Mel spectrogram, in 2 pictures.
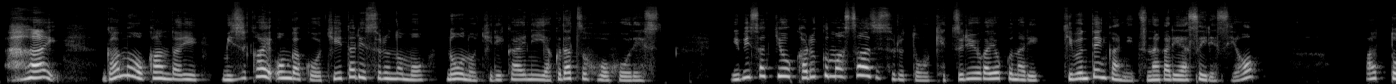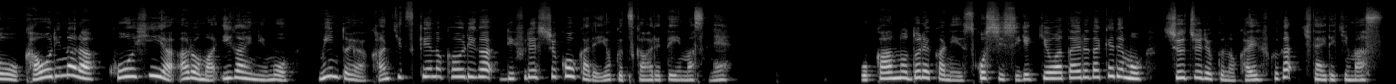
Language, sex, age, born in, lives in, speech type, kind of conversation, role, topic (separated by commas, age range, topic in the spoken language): Japanese, female, 40-44, Japan, Japan, read, expert-assistant, expert, 新しい知識やスキルを効率よく覚えるにはどうすればよいですか？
